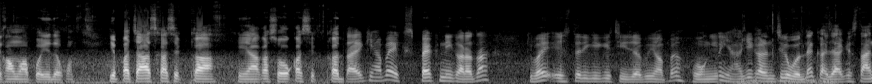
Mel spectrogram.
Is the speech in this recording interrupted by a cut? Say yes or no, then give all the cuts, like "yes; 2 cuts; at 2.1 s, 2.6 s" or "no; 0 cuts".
yes; 2 cuts; at 3.4 s, 7.3 s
